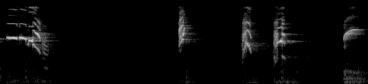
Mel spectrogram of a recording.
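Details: Female Oriental magpie-robin calling the male, described as luring him to rouse, sing or mate: a clear whistled note, then four short buzzy chip notes spaced by silence.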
